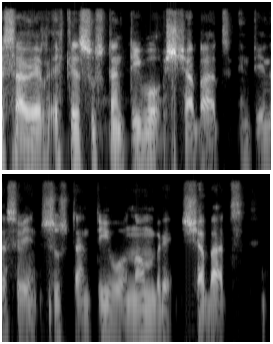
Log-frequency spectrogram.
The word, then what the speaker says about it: Shabbat: Shabbat se escribe así en hebreo, tiene dagesh en la segunda letra.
